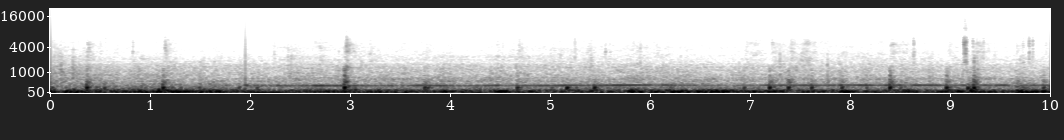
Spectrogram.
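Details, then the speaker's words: Jeep Renegade on a short test drive: sharp, irregular knocks over heavy road rumble from the front suspension, very loud; front shock absorber with internal play, removed and sent for analysis. "carro muito gostosinho de andar assim tirando a exceção esse toque toque aí chato é alto hein"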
